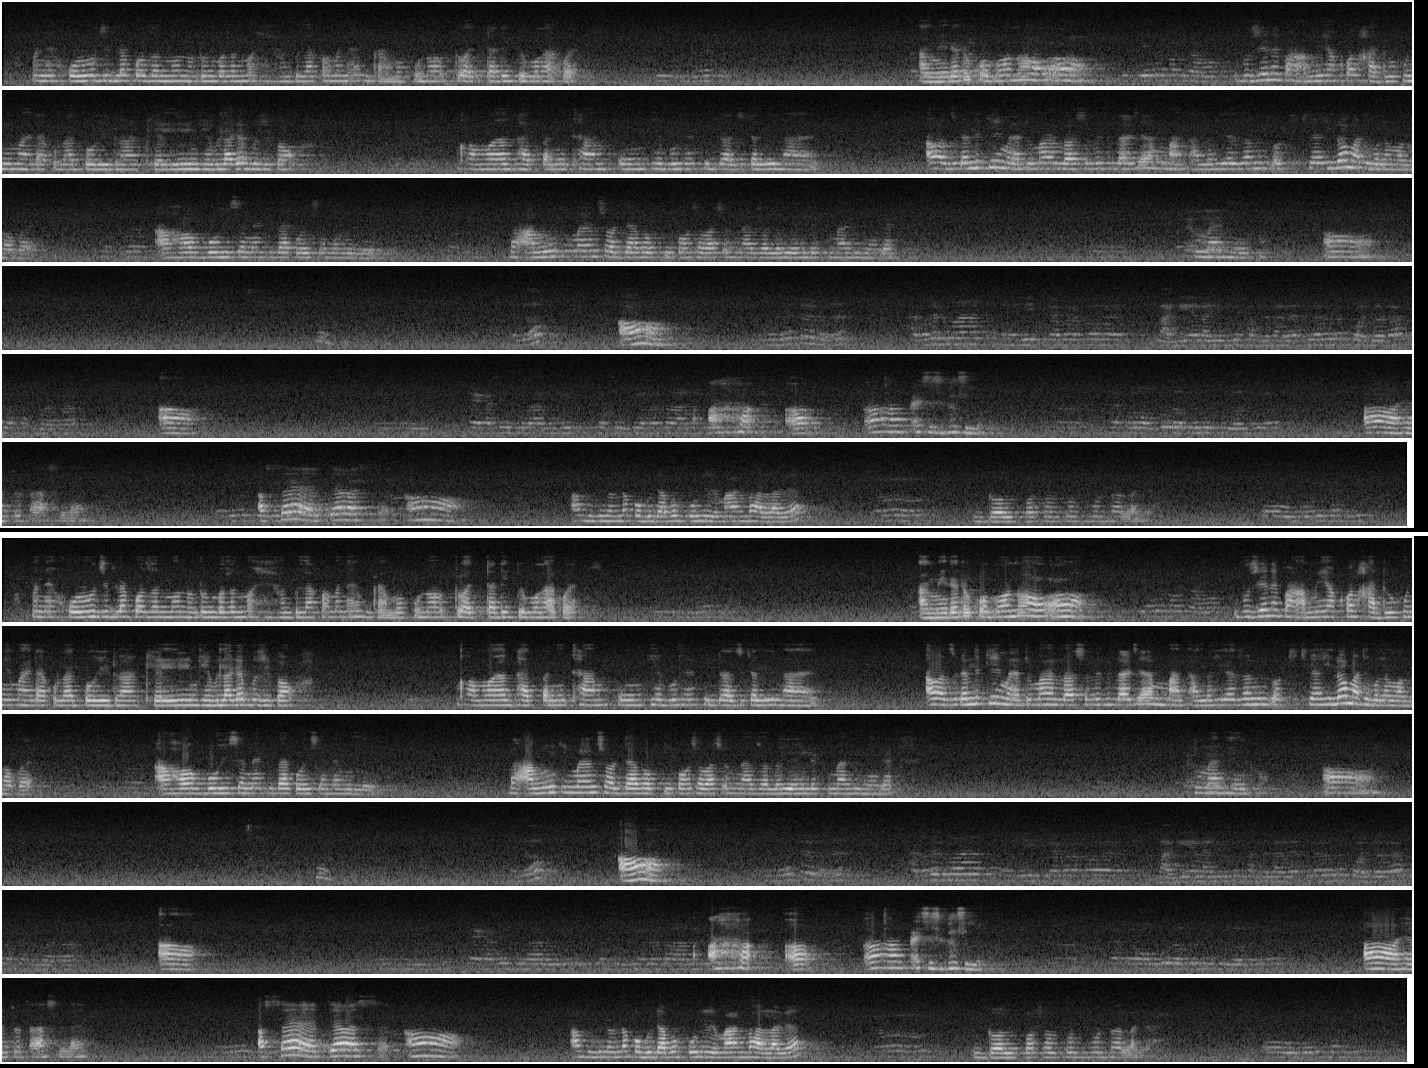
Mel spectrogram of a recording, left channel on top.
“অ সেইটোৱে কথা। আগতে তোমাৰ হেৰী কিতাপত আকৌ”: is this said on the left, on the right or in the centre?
Centre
